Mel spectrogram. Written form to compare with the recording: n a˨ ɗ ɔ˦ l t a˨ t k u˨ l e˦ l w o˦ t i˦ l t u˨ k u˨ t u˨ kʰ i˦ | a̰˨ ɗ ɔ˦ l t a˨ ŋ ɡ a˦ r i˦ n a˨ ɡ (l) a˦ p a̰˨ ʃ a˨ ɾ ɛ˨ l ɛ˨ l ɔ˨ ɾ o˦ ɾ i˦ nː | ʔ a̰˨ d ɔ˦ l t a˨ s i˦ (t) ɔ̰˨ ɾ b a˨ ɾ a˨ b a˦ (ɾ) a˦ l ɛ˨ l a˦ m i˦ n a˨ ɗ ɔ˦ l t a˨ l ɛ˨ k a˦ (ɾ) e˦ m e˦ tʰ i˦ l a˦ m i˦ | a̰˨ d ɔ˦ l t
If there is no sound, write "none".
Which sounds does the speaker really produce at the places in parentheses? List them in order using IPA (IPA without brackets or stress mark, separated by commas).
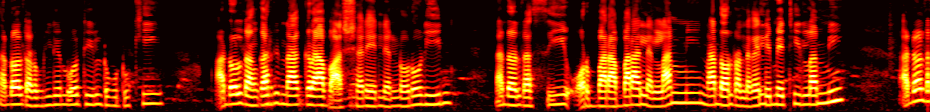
ɾ, none, ɾ, l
